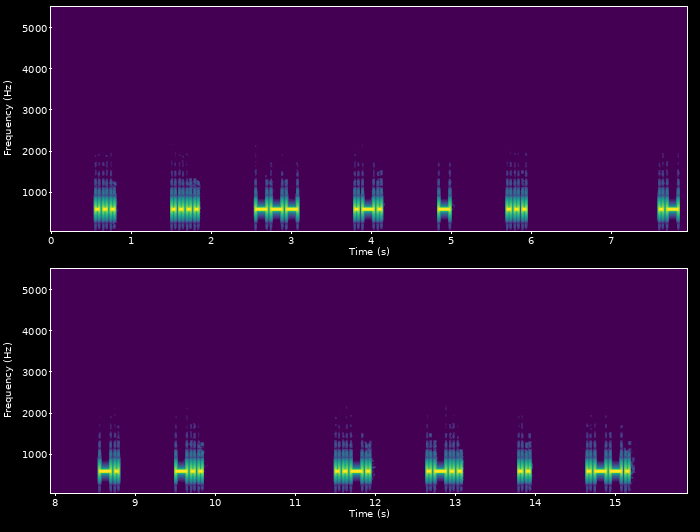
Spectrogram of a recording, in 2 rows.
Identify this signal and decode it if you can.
Morse code, heard as a keyed tone, about 25 wpm, spaced as for 10 wpm, 590 Hz. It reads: SHORTS AND FLIP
